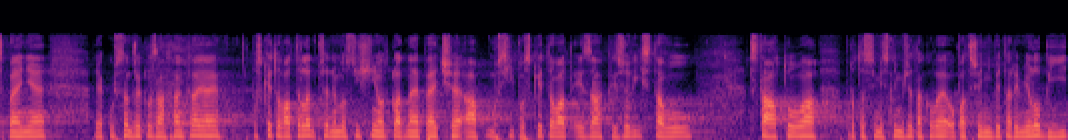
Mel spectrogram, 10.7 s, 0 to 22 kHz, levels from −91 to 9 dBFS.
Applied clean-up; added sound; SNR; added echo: none; none; none; none.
